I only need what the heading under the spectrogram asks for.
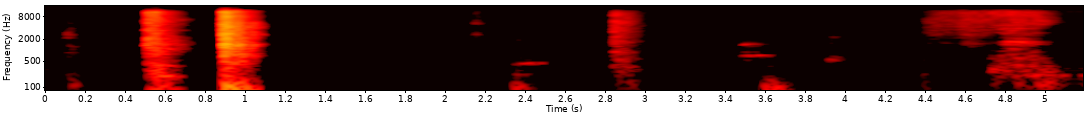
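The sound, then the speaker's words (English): Two loud, sharp knocks on a hotel room door in quick succession, made by housekeeping checking whether they could clean the room, followed by a few softer scattered thumps and a brief rustle of movement in an otherwise quiet room. “So, I'm getting a knock at my door.”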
